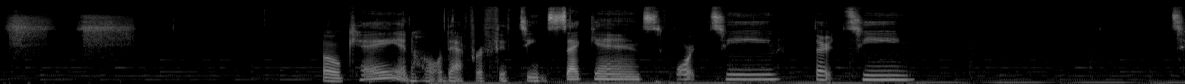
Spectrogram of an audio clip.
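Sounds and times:
deep breath drawn in through the nose during a slow breathing exercise: 0.0s - 1.4s
speech: 3.2s - 9.2s.

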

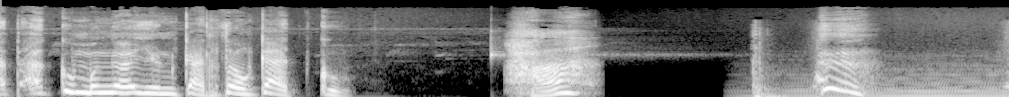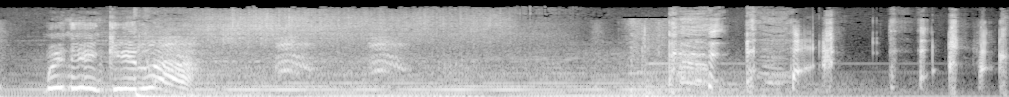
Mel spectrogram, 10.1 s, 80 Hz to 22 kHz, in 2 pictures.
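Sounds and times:
speech: 0.0s - 1.8s, 2.6s - 3.0s, 5.3s - 6.2s
steady low drone: 4.4s - 10.0s
crow giving harsh raspy caws: 6.0s - 7.6s.

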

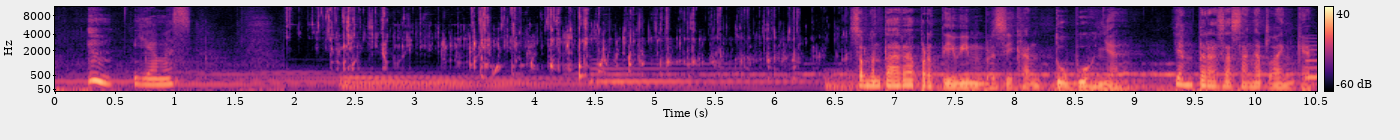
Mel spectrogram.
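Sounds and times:
speech: 0.3s - 1.3s, 2.4s - 5.4s, 6.5s - 10.5s
water poured while making a ginger drink: 1.9s - 7.2s.

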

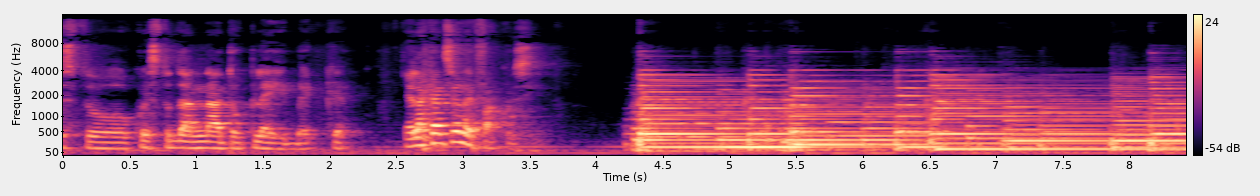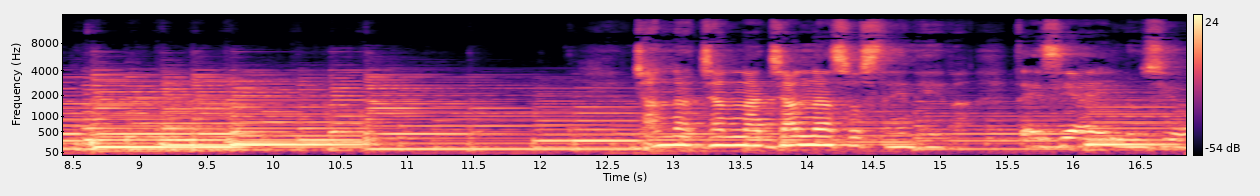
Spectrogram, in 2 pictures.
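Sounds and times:
speech: 0.0s - 3.6s, 4.2s - 4.6s, 13.2s - 15.0s, 15.6s - 16.8s
acoustic piano playing song intro chords live: 3.9s - 16.8s.

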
